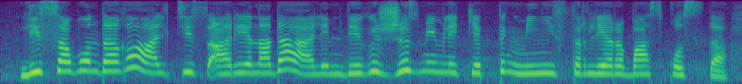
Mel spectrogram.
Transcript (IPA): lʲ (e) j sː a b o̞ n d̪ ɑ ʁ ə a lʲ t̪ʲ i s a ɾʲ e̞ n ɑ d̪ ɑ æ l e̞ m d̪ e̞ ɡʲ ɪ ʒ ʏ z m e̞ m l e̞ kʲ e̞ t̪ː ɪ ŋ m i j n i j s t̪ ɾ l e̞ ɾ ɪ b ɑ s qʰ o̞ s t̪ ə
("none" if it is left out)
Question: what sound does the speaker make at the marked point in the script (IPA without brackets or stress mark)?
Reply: i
